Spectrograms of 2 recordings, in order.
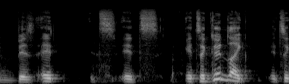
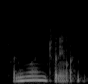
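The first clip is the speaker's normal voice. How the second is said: high squeaky repeat; 8 semitones higher, 12 dB quieter than usual. Shown as a demonstration. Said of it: "repeated twenty-one".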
